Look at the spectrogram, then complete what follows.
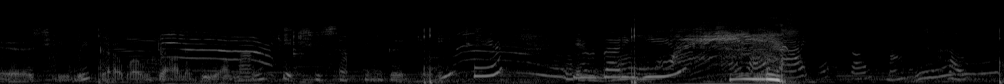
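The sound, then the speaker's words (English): A cat named Kopeck meows over and over, insistent, with drawn-out wavering cries that rise and fall, swelling into a louder yowl near the end. “Kopeck, you stop that, you bad kitty.”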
